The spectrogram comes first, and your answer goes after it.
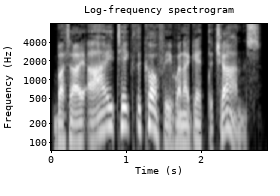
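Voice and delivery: gentle Highland lilt; soft Highland voice. Acted. Hamish answering the Americans, soft Highland accent. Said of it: "he said in a soft Highland voice".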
